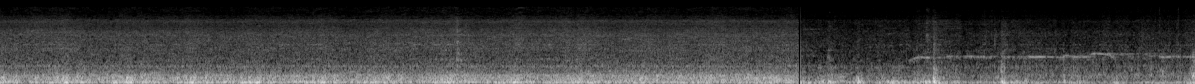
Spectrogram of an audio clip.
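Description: Express passenger train coaches running at speed, heard from an open coach door, with a dense rumble of wheels on rails while a second train runs alongside on the next track. About eight seconds in the rumble thins, a few knocks come over rail joints, and a thin, steady high-pitched squeal holds to the end as the train runs in along the platform.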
